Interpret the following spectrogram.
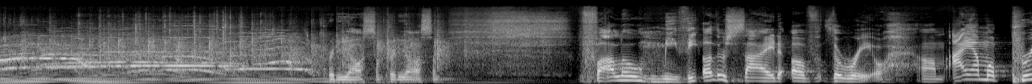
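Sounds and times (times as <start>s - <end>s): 
audience golf clap: 0.0s - 4.8s
speech: 3.3s - 4.7s, 6.0s - 10.3s.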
